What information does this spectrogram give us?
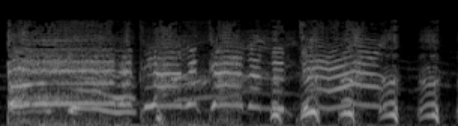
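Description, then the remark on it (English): A voice mimics a singer's raspy, strained screaming, one long wailing note followed by a string of short, choppy yelps, loud with no other talk. “He just screamed too much back then. Yeah, there's a bit of that. That's exactly what it sounded like.”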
